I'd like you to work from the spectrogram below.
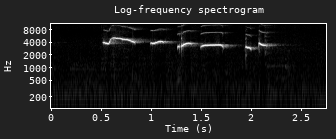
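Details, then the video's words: Oriental magpie-robin, a loud lure song for training caged birds, given as one phrase of clear whistled notes: a rising slurred note, then several level and slightly falling whistles with short sharp clicks, around two seconds long. "pancingan Kacer gacor suara keras plong"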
